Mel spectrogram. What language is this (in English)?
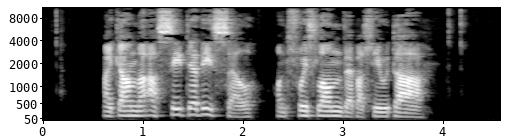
Welsh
